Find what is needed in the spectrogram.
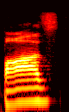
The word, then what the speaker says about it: Baz: First of all, I recorded an entire Yahoo thing, and I picked Shane Baz as my breakout player. And I guess it's pronounced Boz.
